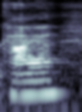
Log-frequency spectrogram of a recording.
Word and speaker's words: Khia: it is a bit of unfortunate irony for Kaya. A whole term invented for her, and people don't even know how to pronounce her name.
